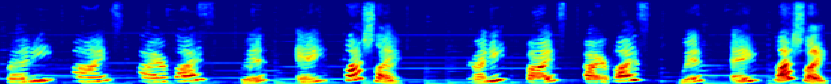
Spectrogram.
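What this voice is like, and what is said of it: Tiny high-pitched firefly voice. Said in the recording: “in a tiny firefly voice”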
